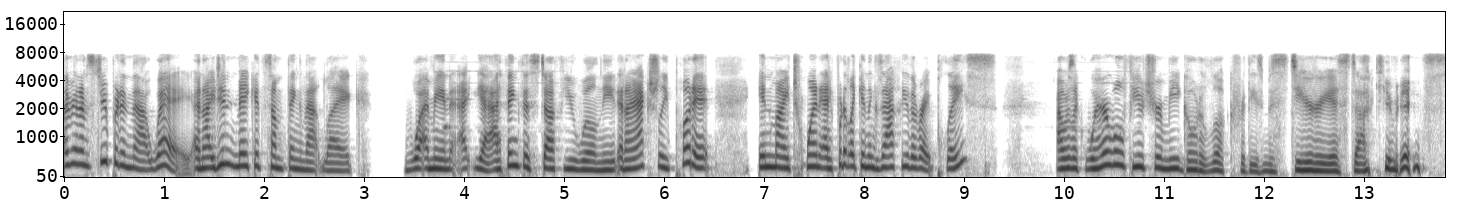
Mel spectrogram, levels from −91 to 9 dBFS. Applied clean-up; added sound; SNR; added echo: neural mask model DeepFilterNet 3.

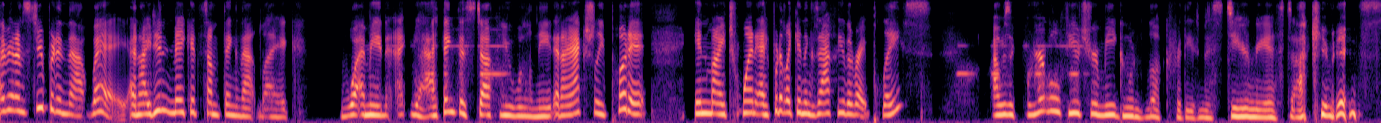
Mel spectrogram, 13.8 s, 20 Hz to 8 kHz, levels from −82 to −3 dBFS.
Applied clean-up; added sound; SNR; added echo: neural diffusion model UNIVERSE++.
